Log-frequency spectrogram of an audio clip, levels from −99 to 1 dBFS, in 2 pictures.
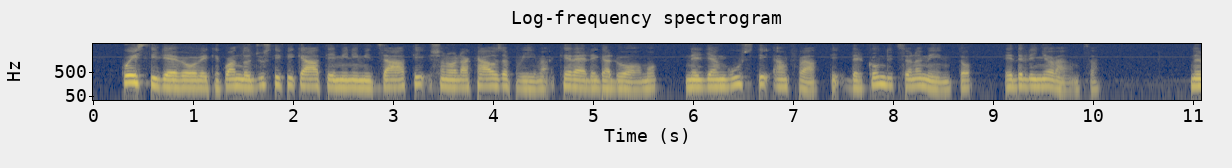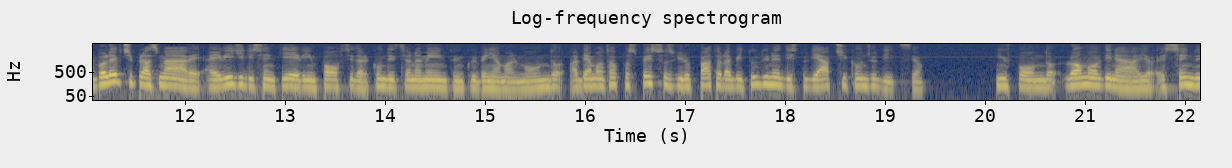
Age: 30-49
